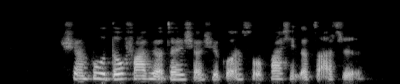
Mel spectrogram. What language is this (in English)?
Chinese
